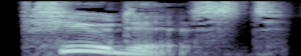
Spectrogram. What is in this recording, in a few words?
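"feudist", English, British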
